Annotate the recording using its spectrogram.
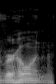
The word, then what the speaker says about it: Verhoeven: Directed Paul Verhoeven. I'm probably saying that so wrong. – Paul Verhoeven, that's how I would pronounce it. Anyways, we're not talking about RoboCop. Yeah, that's a Verhoeven.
